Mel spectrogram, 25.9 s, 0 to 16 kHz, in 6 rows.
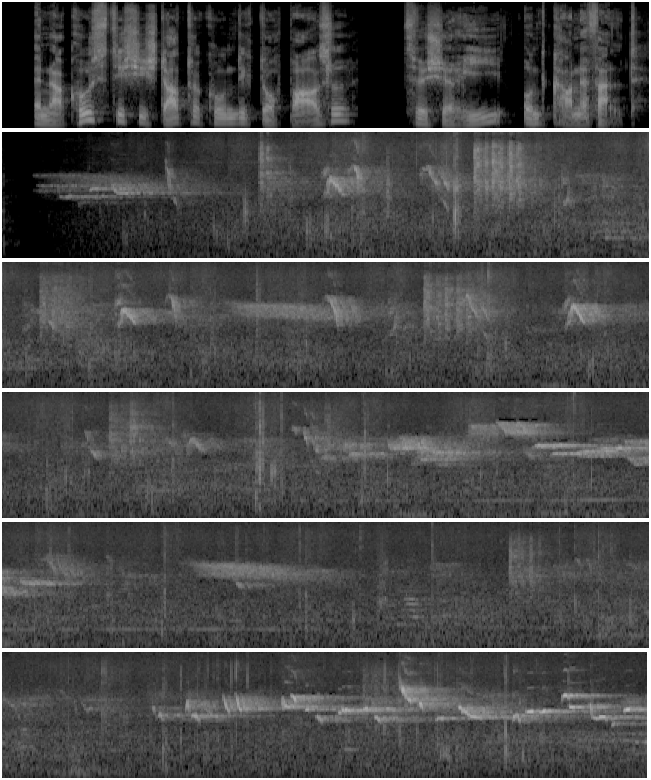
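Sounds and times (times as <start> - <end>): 
speech: 0.2 - 4.4
birds singing and chirping: 4.6 - 25.8
soft footstep-like clicks: 5.1 - 16.9, 17.9 - 23.4.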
